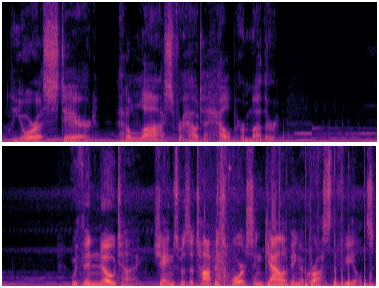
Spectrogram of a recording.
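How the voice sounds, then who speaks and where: A man narrating a scripted fantasy story in the manner of an audiobook. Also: sits low. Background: prominent music.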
